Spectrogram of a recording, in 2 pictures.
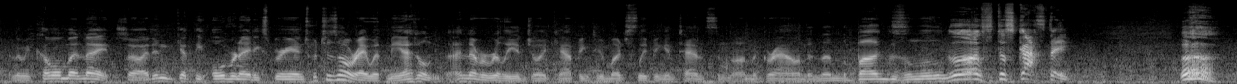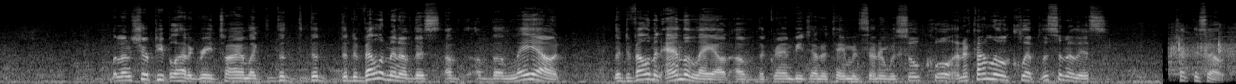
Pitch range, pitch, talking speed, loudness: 110-155 Hz, 130 Hz, 220 wpm, -21 LUFS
